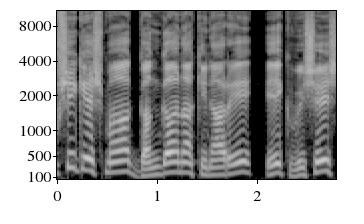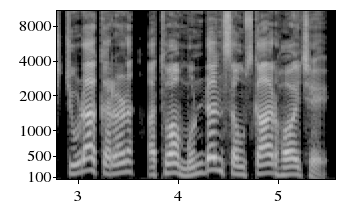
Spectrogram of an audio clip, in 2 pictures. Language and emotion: Gujarati, neutral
